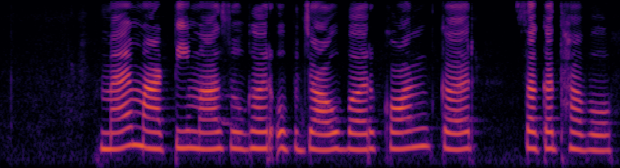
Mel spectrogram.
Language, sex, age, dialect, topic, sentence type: Chhattisgarhi, female, 25-30, Northern/Bhandar, agriculture, question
